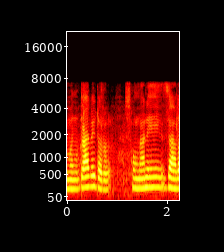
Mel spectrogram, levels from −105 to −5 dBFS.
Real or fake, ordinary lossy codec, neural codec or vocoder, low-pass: fake; none; codec, 24 kHz, 3 kbps, HILCodec; 7.2 kHz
